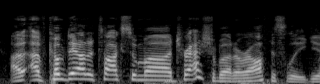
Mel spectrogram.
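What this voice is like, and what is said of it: Boston accent. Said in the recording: “our guy with the Boston accent”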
